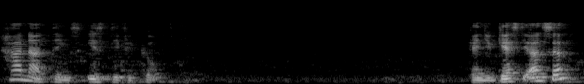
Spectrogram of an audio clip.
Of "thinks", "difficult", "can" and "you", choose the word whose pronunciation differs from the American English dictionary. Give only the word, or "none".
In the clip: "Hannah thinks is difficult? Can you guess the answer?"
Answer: thinks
